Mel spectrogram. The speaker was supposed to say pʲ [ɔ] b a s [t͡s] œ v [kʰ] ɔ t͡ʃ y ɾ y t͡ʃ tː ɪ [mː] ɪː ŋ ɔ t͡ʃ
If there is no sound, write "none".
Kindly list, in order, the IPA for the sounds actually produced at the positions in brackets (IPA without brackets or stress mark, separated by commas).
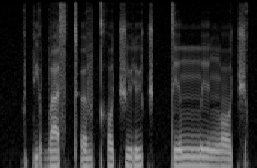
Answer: ɔ, tʼ, kʰ, mː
